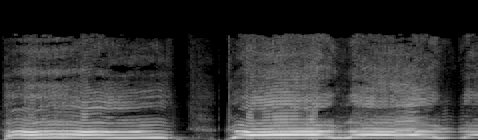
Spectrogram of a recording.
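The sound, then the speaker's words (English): A voice imitates a loud, wordless scream of a name: two long, high, strained yells separated by a brief gap, with no recognizable words. “You know, and I have no idea to this day what he actually screams, because it doesn't sound like any actual words.”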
